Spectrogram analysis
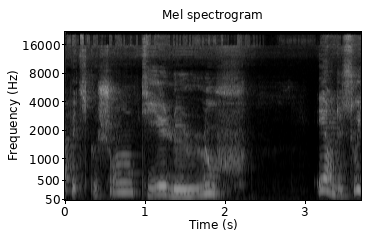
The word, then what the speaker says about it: loup: Le P, on l'entend pas.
